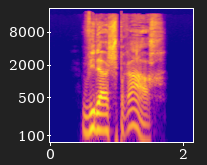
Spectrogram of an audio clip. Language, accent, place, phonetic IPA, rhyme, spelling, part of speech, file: German, Germany, Berlin, [ˌviːdɐˈʃpʁaːx], -aːx, widersprach, verb, De-widersprach.ogg
- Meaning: first/third-person singular preterite of widersprechen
